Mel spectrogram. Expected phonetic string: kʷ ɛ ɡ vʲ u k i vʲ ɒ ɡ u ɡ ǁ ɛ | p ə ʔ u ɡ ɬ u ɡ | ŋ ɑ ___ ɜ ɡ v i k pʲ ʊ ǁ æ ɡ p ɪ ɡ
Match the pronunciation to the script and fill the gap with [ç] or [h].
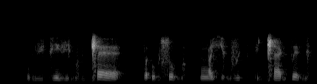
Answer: ç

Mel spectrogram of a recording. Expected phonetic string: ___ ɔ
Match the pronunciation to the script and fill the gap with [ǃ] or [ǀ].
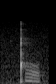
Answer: ǃ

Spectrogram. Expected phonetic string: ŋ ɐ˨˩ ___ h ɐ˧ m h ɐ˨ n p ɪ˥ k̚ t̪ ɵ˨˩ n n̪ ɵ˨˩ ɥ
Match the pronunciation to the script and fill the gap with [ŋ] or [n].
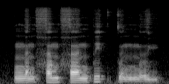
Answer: n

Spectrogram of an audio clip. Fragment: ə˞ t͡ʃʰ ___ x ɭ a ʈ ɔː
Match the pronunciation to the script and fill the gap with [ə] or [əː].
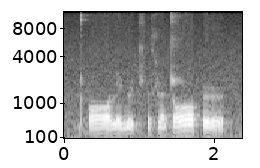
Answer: ə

